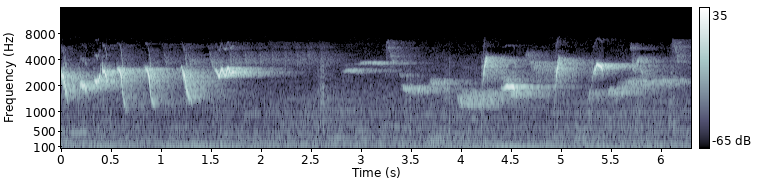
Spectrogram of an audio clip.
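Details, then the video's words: Contest-ready greater green leafbird of Alas Purwo stock, caged in Jatiasih, Bekasi, in an excited outburst: quick descending slurred whistles in a tumbling series, a short lull, then more sharp downward swoops and flat whistled notes. "Cucak Hijau Alas Purwo Ngamuk"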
